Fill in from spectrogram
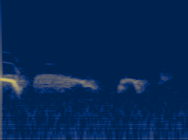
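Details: Spotted dove cooing, used as a lure to excite and train decoy birds: a clipped opening click, then a soft, low, hollow drawn-out coo and a brief rounded final note over near silence.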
